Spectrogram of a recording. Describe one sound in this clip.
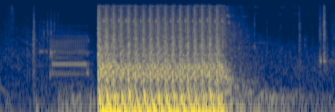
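A rifle fires a rapid burst of automatic shots.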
